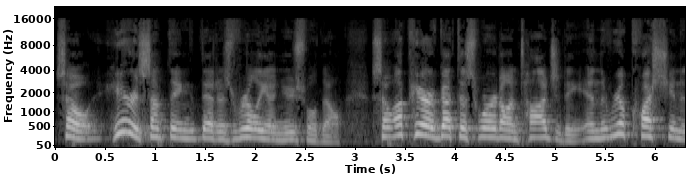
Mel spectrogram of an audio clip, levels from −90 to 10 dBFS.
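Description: No technical faults are audible.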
